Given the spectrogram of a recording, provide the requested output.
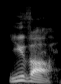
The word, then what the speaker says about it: Yuval: Harari and I'm saying jual how do you pronounce his name Yuval jual and uh and and what what we're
